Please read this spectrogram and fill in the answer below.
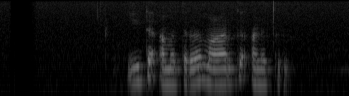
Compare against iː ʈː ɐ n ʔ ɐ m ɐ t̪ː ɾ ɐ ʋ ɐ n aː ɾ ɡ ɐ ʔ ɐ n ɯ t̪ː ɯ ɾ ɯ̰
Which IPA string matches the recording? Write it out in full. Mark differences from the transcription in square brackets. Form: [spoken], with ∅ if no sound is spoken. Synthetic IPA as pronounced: iː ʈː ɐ [∅] ʔ ɐ m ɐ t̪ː ɾ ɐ ʋ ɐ [m] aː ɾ ɡ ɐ ʔ ɐ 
